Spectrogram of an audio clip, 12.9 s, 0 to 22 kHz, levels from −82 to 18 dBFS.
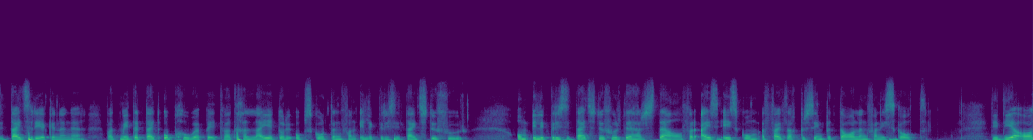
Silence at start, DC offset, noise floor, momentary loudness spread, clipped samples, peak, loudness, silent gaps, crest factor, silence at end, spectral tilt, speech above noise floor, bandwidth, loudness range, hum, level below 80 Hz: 0 s; under 0.1%; -55 dBFS; 9 LU; under 0.1%; -4 dBFS; -25 LUFS; none; 20 dB; 0 s; -7 dB/octave; 31 dB; 9.4 kHz; 4 LU; none; -40 dBFS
